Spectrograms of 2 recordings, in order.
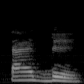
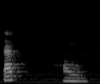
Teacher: Huruf dal itu memang satu makhraj dengan huruf ta, tapi sifat kurang lebih sama-sama tidak mengalir suara, tapi untuk dal tidak mengalir udara dan dal memiliki sifat qalqalah saat dia sukun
